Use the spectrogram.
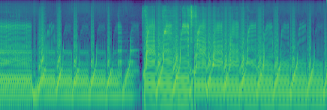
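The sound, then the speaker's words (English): A loud, buzzy synth bass plays a steady pulsing pattern through a low-pass filter modulated half by an LFO and half by an envelope, its tone repeatedly opening and closing as the filter sweeps brightness up and down, with a brief drop near the middle before continuing. “The first low-pass filter still on an LFO, or are we on that? I'm on that half LFO, half envelope.”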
